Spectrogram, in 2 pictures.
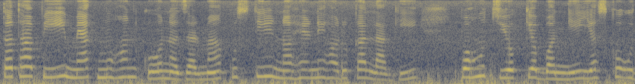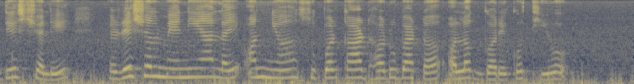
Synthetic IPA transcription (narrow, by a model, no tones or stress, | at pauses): t̪ʌt̪ʰapimjakmoɦʌnkonʌd͡zʌrmakust̪inʌɦerneɦʌɾukalaɡipʌɦũt͡sjoɡjʌbʌnːejʌskoud̪esjʌleresʌlmenijalajʔʌnjʌsupʌrkarɖɦʌɾubaʈʌʔʌlʌɡːʌɾekot̪ʰijo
